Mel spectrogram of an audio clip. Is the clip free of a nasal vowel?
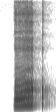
no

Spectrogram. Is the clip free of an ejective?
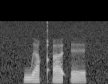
no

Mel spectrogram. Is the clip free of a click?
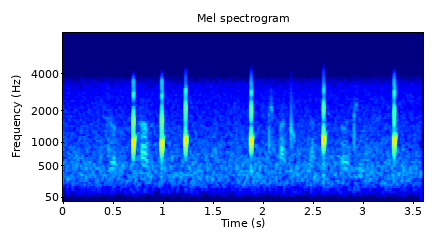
no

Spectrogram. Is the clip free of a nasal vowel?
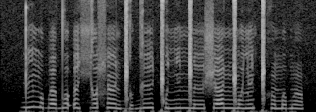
no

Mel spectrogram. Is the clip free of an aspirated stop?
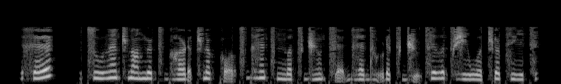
yes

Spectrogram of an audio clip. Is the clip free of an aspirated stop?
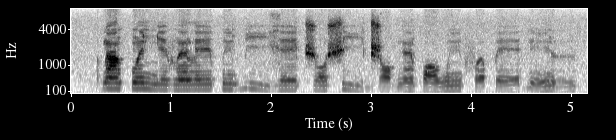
yes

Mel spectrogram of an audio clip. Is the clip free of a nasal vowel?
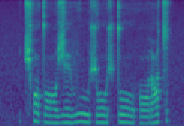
yes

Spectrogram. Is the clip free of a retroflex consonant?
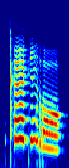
yes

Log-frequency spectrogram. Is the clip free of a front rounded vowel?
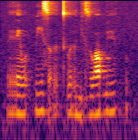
no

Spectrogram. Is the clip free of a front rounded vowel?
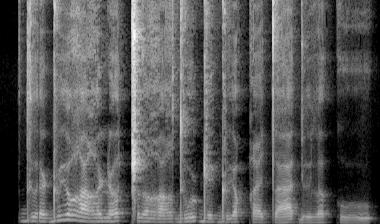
no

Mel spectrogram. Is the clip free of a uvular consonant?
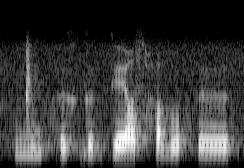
yes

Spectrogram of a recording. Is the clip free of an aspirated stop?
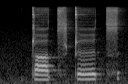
yes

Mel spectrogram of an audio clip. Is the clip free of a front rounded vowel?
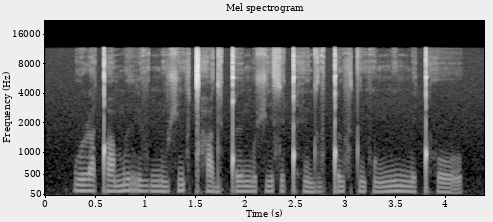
no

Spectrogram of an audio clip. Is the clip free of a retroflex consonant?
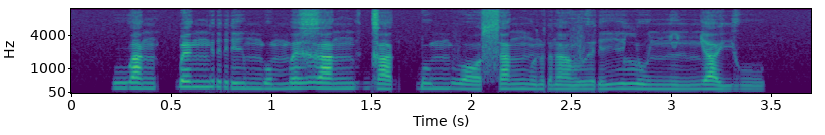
yes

